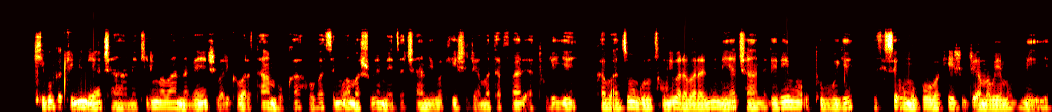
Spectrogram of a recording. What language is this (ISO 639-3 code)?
run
